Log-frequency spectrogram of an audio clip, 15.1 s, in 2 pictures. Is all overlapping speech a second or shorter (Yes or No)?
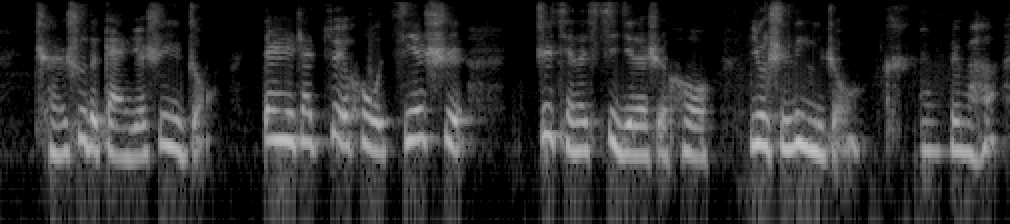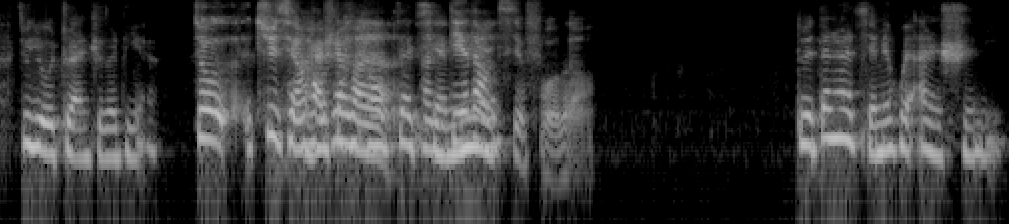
No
